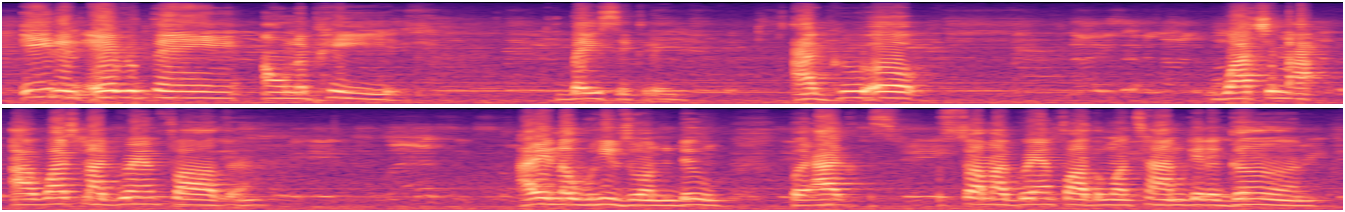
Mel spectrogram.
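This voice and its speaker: A woman's voice: on the low side, a bit bright. Woman, middle-aged, northern Louisiana country accent, rambling chatty vlog, restarts sentences. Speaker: vlogger. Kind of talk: casual vlog monologue.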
